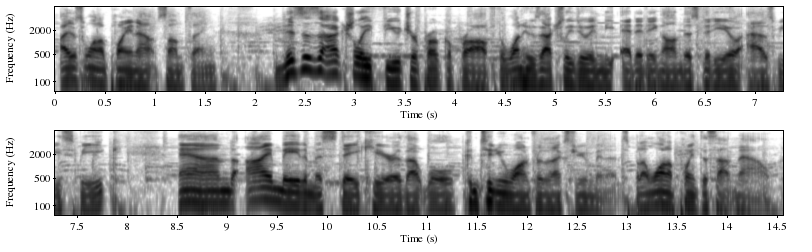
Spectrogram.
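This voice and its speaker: A man's voice: low voice, animated, moderate pace. A man narrating a scripted video essay in a conversational way with wry asides. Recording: background music under voice. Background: music.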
